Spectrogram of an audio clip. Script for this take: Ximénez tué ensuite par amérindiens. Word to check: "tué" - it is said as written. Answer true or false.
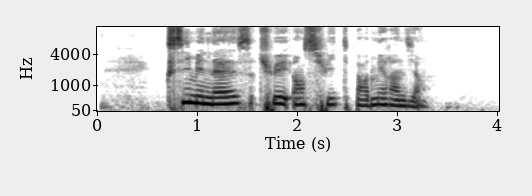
true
